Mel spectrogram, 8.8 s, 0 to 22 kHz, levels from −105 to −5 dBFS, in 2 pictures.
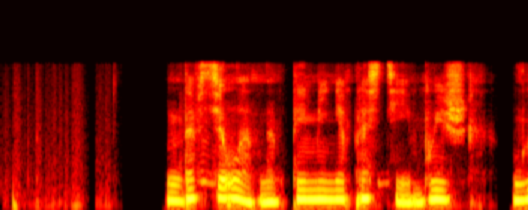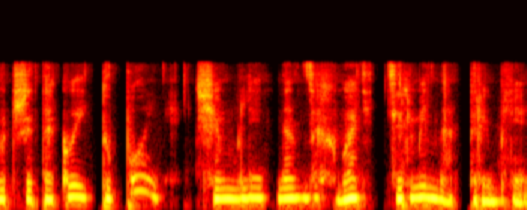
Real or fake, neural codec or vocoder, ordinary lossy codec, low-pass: real; none; none; 7.2 kHz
